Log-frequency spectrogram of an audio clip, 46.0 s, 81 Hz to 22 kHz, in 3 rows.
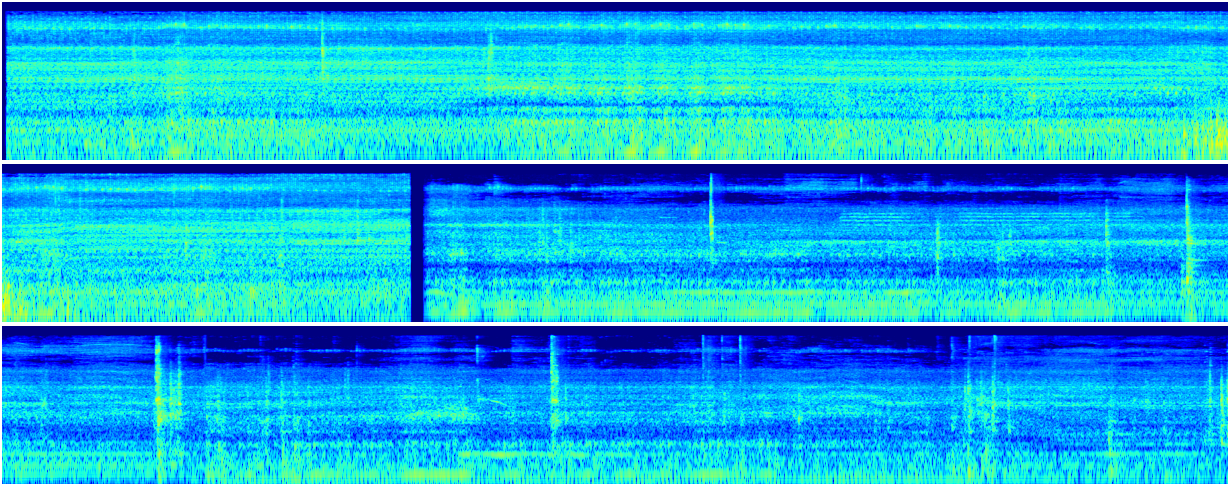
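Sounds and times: diesel engine running: 0.1 - 45.9.

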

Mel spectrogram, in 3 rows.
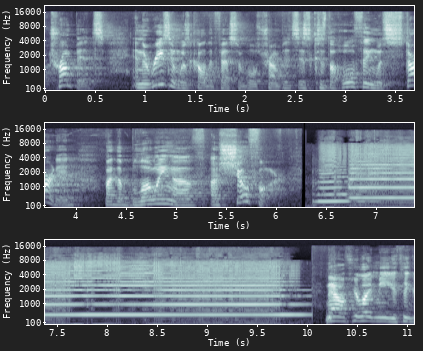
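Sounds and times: shofar held note: 6.3 - 10.1.

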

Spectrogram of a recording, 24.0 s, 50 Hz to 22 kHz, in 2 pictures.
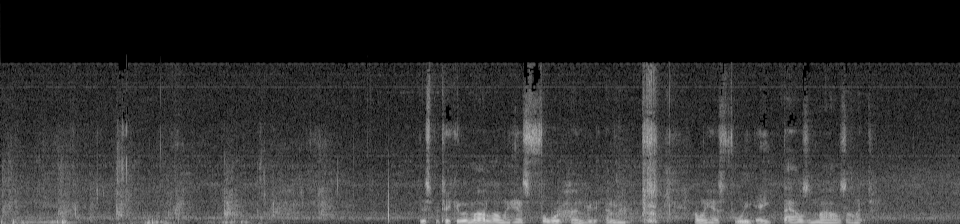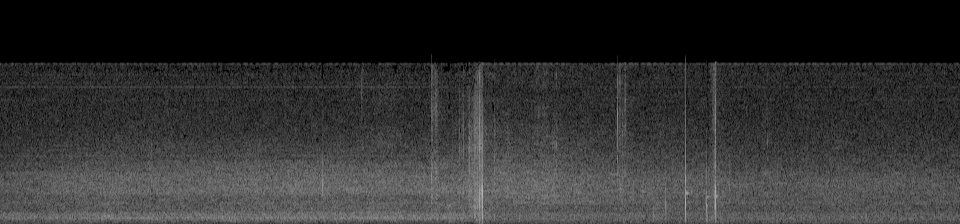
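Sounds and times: soft hiss: 0.0 - 24.0.

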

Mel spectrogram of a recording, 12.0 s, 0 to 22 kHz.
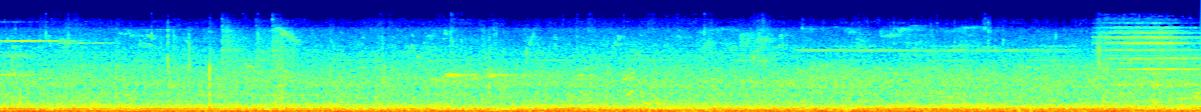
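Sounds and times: city street rumble: 0.0 - 12.0.

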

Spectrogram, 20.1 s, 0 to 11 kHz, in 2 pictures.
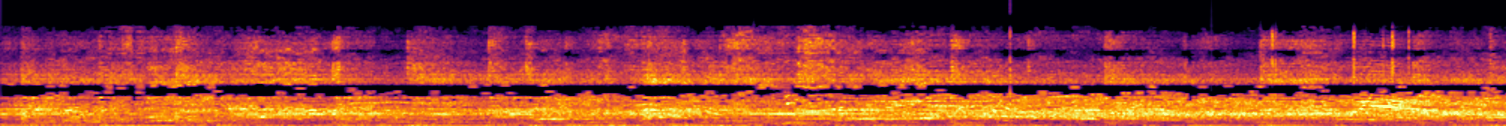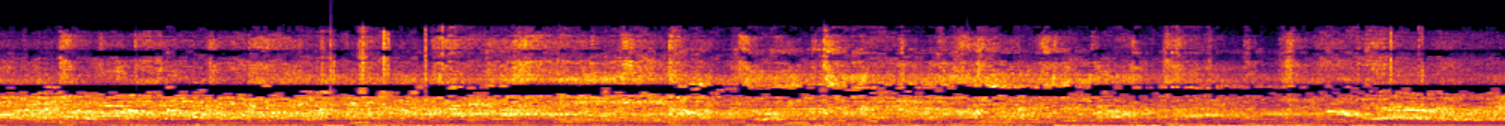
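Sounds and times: crowd singing along and yelling: 0.0 - 20.0
live band playing loud: 0.0 - 20.0.

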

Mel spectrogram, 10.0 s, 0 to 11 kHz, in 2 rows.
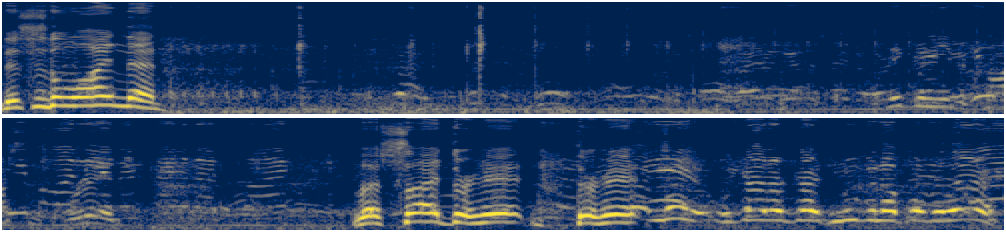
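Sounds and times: distant players shouting: 1.5 - 10.0.

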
